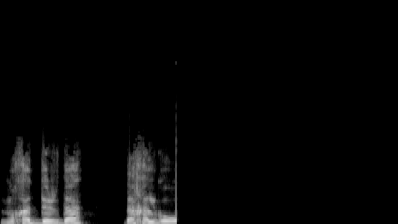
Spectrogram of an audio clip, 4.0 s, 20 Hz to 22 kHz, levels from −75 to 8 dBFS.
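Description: At 1.76 s the speech cuts to an audio dropout to silence, silence without room tone until the end, likely from lost input.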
